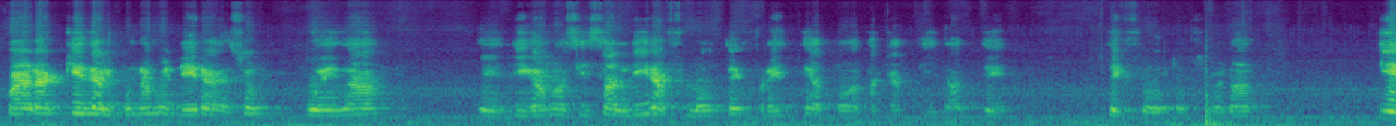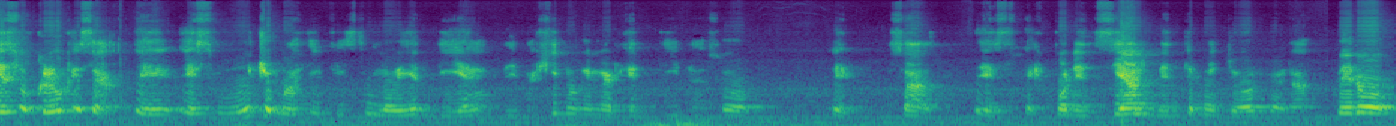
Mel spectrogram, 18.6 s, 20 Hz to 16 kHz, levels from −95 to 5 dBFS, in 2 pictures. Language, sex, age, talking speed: Spanish, male, 40-59, 160 wpm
